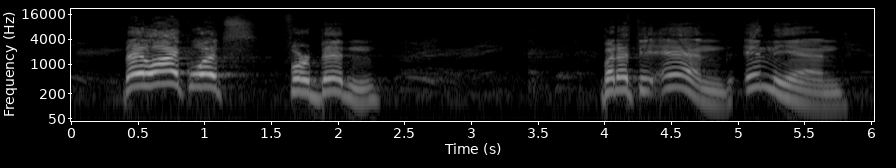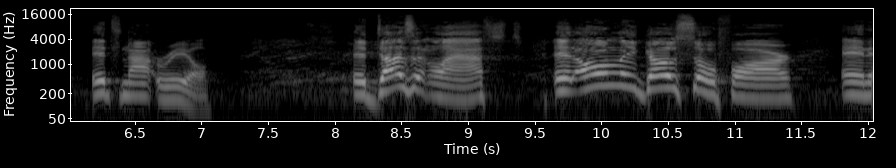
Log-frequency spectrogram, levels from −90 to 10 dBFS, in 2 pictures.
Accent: American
